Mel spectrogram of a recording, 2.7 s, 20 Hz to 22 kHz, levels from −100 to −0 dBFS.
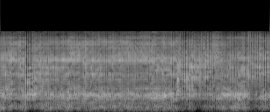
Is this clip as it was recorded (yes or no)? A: no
